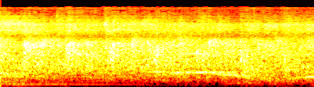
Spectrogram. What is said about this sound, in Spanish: Denle un aplauso a Cristo Jesús.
